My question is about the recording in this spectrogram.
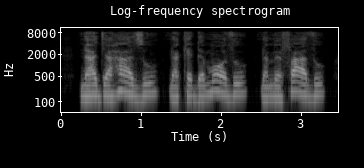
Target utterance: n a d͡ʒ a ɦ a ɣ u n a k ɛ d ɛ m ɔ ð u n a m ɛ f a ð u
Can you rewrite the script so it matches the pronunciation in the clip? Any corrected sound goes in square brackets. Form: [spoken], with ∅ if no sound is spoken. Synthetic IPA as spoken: n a d͡ʒ a ɦ a [z] u n a k ɛ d ɛ m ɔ ð u n a m ɛ f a ð u

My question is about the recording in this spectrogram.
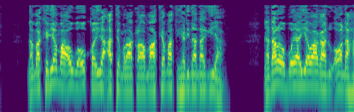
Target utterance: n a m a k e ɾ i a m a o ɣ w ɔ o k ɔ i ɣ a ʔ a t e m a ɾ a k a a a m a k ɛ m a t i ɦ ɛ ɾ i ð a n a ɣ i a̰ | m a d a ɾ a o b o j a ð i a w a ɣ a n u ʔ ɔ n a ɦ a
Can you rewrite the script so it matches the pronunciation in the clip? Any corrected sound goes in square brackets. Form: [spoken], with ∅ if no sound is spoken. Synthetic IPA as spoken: n a m a k e ɾ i a m a o ɣ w ɔ o k ɔ i ɣ a ʔ a t e m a ɾ a k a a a m a k ɛ m a t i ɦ ɛ ɾ i ð a n a ɣ i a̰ | [n] a d a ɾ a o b o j a [ɣ] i a w a ɣ a n u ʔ ɔ n a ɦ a

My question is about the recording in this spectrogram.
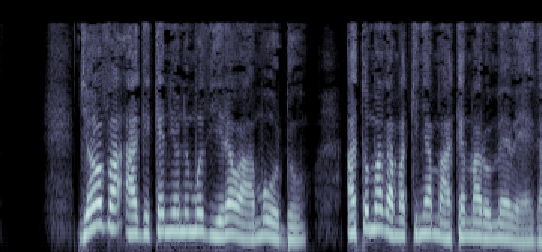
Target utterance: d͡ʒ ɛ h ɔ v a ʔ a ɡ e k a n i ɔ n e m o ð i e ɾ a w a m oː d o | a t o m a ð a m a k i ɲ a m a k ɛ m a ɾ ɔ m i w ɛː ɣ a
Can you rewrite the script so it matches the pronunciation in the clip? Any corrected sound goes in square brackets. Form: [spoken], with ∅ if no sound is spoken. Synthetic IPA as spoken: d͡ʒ ɛ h ɔ v a ʔ a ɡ e k [ɛ] n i ɔ n e m o ð i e ɾ [ɛ] w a m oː d o | a t o m a [ɣ] a m a k i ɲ a m a k ɛ m a ɾ [o] m [ɛ] w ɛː ɣ a

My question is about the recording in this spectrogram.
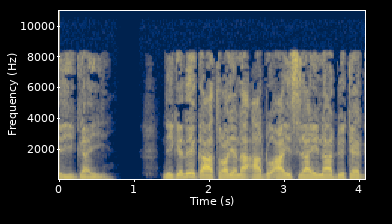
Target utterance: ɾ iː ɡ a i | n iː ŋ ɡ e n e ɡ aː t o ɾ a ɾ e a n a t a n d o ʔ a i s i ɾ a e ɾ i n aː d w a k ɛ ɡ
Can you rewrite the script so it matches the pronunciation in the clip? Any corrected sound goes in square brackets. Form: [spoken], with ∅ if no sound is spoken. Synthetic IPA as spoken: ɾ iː ɡ a i | n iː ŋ ɡ e n e ɡ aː t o ɾ a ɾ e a n a [ʔ] a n d o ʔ a i s i ɾ a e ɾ i n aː d w [e] k ɛ ɡ

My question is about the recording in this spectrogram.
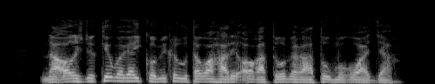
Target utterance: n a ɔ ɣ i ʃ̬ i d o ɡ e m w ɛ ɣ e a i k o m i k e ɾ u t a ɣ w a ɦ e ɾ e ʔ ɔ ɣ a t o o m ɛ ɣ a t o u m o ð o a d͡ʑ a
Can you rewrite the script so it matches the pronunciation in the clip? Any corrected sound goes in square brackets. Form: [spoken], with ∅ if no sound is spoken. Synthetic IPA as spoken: n a ɔ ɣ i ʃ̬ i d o [k] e m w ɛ ɣ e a i k o m i k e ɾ u t a ɣ w a ɦ [a] ɾ e ʔ ɔ ɣ a t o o m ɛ ɣ a t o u m o [ɣ] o a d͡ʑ a

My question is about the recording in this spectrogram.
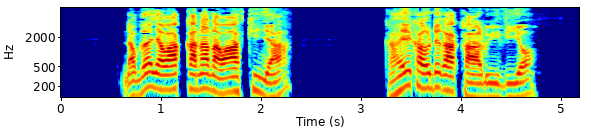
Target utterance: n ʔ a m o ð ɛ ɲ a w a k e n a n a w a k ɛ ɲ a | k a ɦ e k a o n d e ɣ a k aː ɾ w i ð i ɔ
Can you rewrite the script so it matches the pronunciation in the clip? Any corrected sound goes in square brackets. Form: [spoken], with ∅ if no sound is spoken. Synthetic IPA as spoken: n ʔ a m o ð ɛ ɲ a w a k [a] n a n a w a k [i] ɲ a | k a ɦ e k a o n d e ɣ a k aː ɾ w i ð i ɔ

